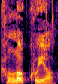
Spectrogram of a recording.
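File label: "colloquial", US English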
